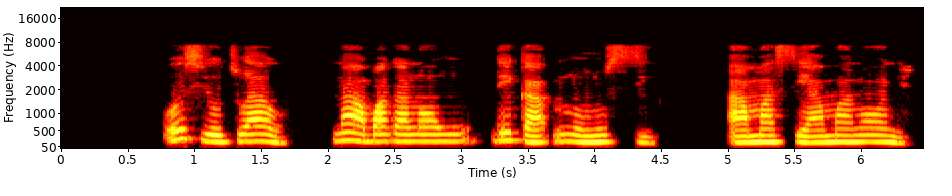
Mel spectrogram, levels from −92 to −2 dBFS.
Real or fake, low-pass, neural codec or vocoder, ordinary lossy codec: real; 7.2 kHz; none; none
